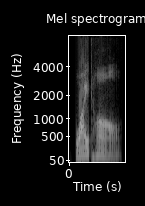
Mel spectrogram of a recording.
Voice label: "Whitehall", American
